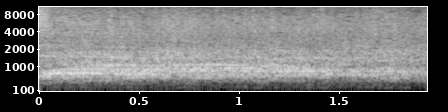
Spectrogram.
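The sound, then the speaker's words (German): Cheering from some rows of lawmakers in the European Parliament as President Roberta Metsola announces the adoption of the EU Nature Restoration Law, 336 votes to 300: a steady, dense wash of voices and clapping that holds at an even level throughout, with no single voice standing out. “Es brach in einigen Reihen im Europaparlament Jubel aus, als Präsidentin Roberta Metzola das Ergebnis der Abstimmung über das sogenannte Gesetz zur Wiederherstellung der Natur verkündete.”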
